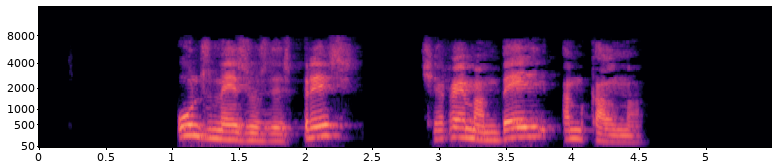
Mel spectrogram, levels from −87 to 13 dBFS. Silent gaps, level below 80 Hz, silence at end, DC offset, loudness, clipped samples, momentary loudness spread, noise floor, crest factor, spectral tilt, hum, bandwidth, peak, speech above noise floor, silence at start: 2.44-2.86 s; -62 dBFS; 1 s; under 0.1%; -16 LUFS; under 0.1%; 12 LU; under -90 dBFS; 18 dB; -4.5 dB/octave; none; 8.2 kHz; -2 dBFS; over 74 dB; 1.05 s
